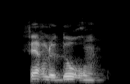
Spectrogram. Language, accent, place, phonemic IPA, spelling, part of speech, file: French, France, Lyon, /fɛʁ lə do ʁɔ̃/, faire le dos rond, verb, LL-Q150 (fra)-faire le dos rond.wav
- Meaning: to hunker down; to ride the storm out; to hold still until the storm is over; to wait and see; to grin and bear it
